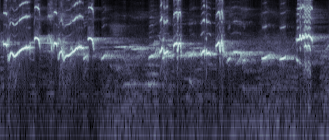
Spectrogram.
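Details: Female oriental magpie-robin, a kept house bird, singing sweet whistled upslurred phrases with a steady high tone behind, repeated quickly.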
